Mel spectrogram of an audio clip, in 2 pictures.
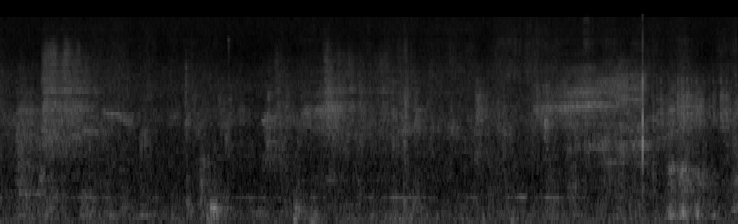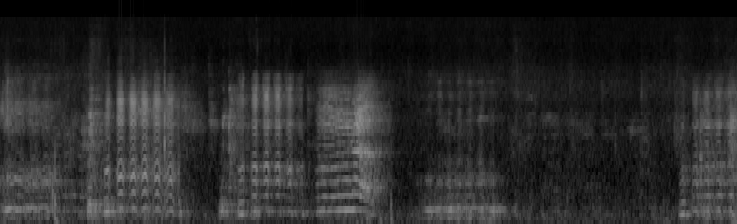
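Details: Goats on a farm, quiet at first, then a run of loud, strongly quavering bleats that overlap and follow one another for several seconds, with one more bleat at the end, over light background noise.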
